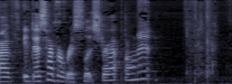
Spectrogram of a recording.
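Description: A woman speaks with animation, close to the microphone.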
